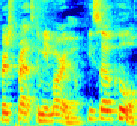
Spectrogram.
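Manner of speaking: ordinary delivery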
